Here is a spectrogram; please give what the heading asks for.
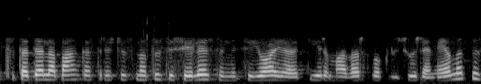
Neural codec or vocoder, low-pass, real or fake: none; 10.8 kHz; real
